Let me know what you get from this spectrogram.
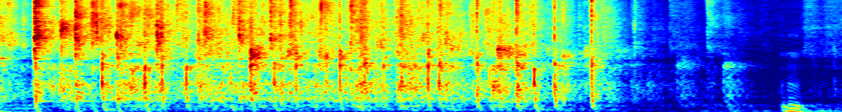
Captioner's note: clapping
